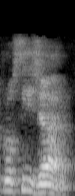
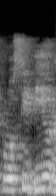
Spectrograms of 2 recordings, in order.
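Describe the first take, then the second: First: The middle consonant is a 'j' sound. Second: The middle consonant is a plain 'd' sound. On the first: The speaker calls it right. "উচ্চারণটা হবে প্রসিজার" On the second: The speaker calls it wrong. "যেমন হচ্ছে প্রসিডিওর না"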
